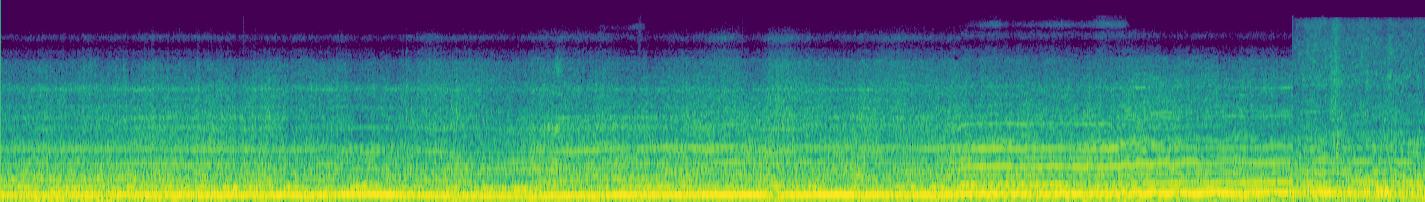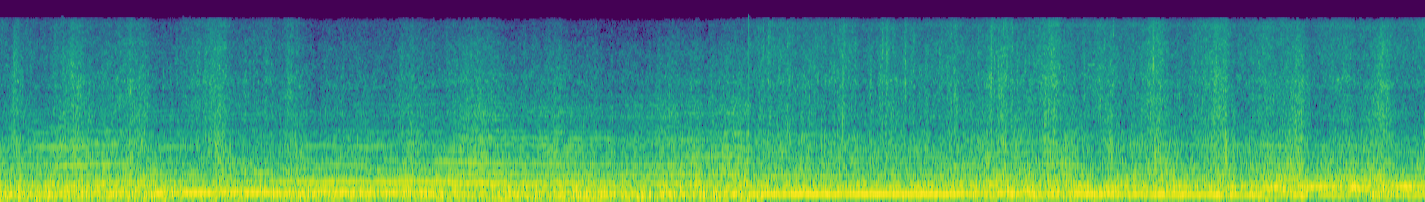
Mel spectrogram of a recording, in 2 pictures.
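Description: Small outboard motor running at speed, pushing an inflatable boat over the water. Its pitch steps up about ten seconds in and eases down again after twenty seconds as the throttle and load change.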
